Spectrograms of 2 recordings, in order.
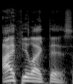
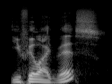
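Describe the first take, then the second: First: Said in the usual way. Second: Soft echo, rising on "this?"; questioning tone. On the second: Retold or imitated. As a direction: mirror it back as a question, lifting "this". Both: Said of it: "I would do it in a questioning tone".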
